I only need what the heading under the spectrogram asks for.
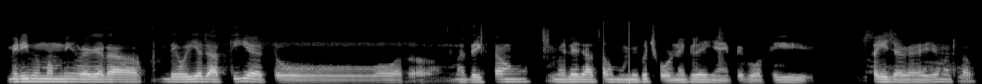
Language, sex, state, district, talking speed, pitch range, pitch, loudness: Hindi, male, Uttar Pradesh, Gorakhpur, 175 wpm, 105-120 Hz, 115 Hz, -21 LUFS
